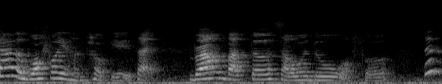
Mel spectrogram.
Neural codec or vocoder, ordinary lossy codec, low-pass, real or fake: none; none; none; real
